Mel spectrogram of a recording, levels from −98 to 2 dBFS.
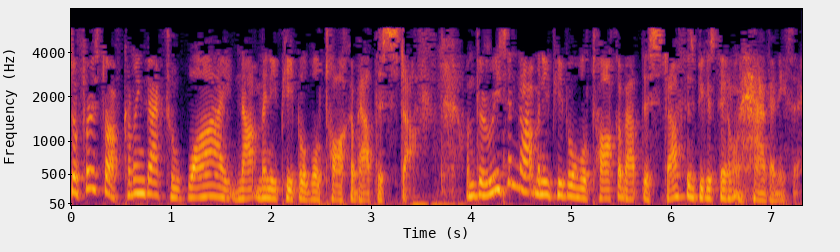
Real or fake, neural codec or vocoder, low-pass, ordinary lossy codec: real; none; 7.2 kHz; MP3, 24 kbps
